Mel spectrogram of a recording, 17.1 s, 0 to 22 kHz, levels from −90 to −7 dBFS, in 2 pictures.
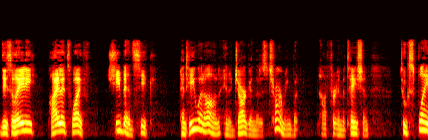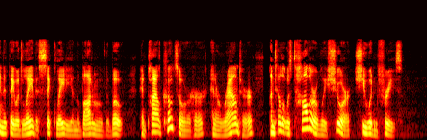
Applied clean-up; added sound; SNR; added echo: none; none; none; none.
